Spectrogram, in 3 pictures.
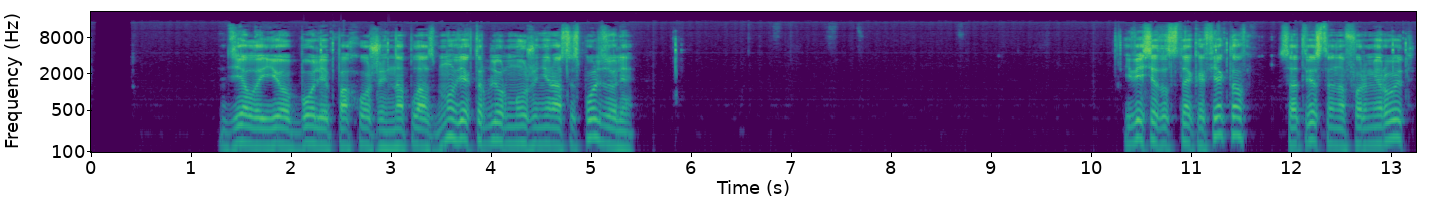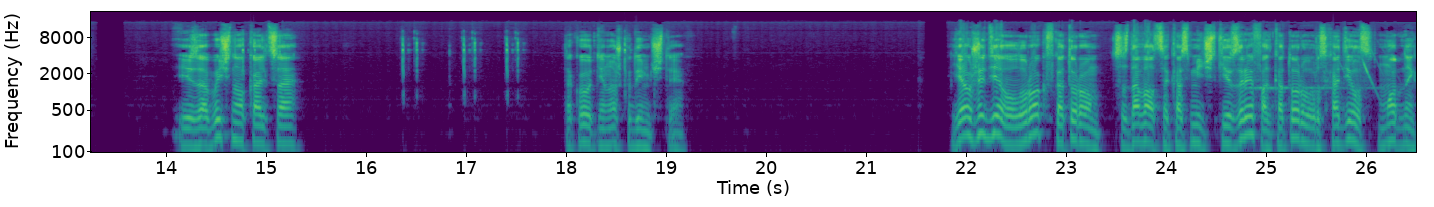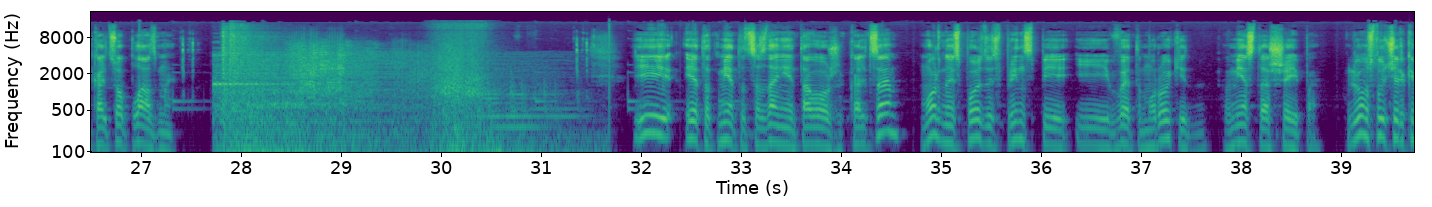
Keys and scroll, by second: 0.2 alt+/, 11.4 F4.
